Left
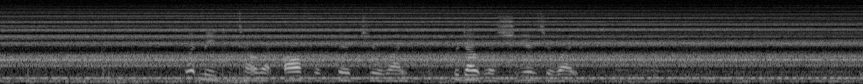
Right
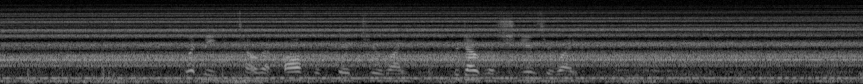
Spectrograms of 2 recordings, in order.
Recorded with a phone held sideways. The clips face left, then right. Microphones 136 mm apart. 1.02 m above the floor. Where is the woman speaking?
30° left (ahead or behind).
